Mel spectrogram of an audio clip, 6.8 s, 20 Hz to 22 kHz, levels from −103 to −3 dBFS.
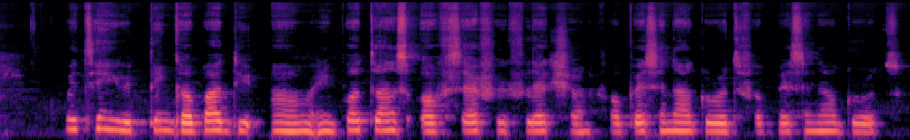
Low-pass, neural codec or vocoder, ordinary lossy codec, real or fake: none; none; none; real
